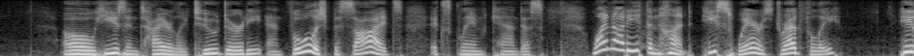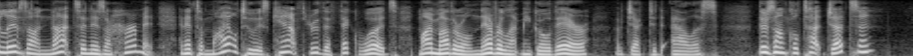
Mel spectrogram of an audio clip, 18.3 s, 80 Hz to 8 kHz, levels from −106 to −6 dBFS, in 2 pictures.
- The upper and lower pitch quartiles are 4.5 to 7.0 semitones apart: Yes, wide, 5.6 semitones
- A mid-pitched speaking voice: No, high, 205 Hz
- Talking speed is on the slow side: No, average, 160 wpm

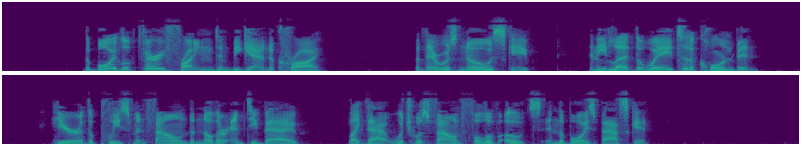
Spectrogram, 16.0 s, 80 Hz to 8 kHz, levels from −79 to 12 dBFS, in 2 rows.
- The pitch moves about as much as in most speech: Yes, average, 4.6 semitones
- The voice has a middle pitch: Yes, medium, 155 Hz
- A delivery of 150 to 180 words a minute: Yes, average, 160 wpm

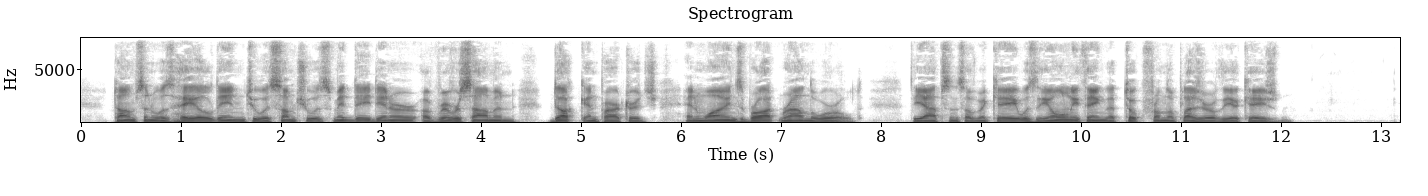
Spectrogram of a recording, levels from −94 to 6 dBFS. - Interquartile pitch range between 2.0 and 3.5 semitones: Yes, average, 3.1 semitones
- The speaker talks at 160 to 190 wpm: Yes, average, 170 wpm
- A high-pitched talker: No, low, 105 Hz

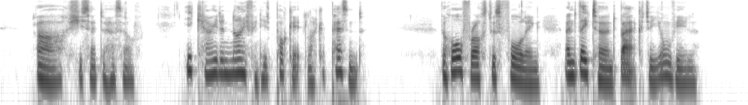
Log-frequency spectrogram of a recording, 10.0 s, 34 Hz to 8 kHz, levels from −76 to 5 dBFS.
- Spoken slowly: No, average, 155 wpm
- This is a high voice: No, low, 135 Hz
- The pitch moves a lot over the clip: Yes, wide, 6.6 semitones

